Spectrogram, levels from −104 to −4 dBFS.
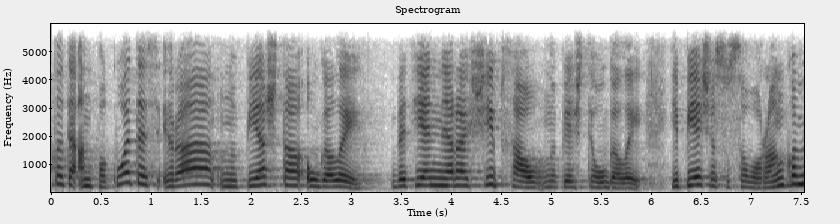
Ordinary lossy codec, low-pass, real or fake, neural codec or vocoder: Opus, 64 kbps; 5.4 kHz; real; none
